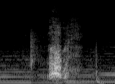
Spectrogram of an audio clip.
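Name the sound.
dog barking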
